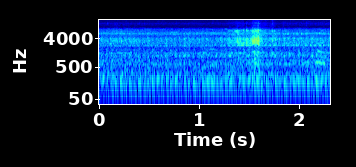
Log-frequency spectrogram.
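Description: Pickup truck engine idling steadily, with a short rustle or scrape about one and a half seconds in.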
